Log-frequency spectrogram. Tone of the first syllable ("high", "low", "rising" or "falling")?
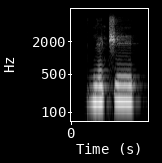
high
